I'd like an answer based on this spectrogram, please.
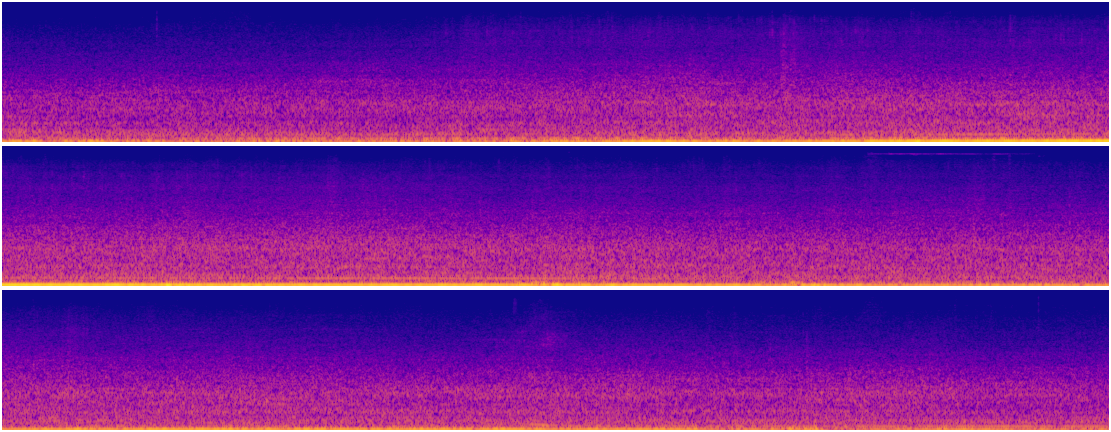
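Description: Driving noise of a car heard from inside the cabin: a steady low engine and road drone that swells for a few seconds around the middle.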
